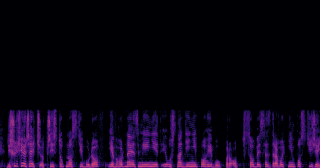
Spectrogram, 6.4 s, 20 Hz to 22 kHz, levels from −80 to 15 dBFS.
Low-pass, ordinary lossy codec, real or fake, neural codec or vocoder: none; none; real; none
